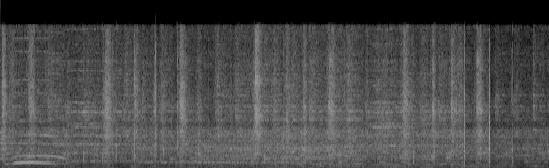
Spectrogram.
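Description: Rock music soundtrack with a steady drum beat and a voice, likely sung.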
